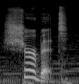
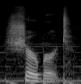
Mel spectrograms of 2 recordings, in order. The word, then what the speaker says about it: sherbet: the frozen dessert menu many North Americans have been mispronouncing the food as sherbert this often fruit flavored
